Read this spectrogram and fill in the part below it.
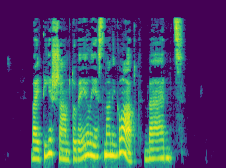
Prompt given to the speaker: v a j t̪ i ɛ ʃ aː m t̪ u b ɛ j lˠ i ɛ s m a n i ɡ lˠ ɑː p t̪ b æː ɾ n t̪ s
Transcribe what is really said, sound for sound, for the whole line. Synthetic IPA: v a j t̪ i ɛ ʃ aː m t̪ u v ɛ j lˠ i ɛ s m a n i ɡ lˠ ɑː p t̪ b æː ɾ n t̪ s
